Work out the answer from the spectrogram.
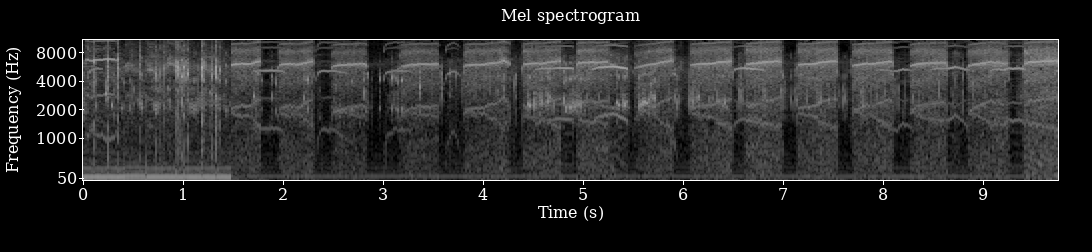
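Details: Swiftlet calls in a night sound played inside a swiftlet house to attract the birds: dense, high, chirping twitters in rapid, evenly spaced bursts about every half second, with a low electronic hum at the start.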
